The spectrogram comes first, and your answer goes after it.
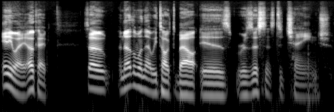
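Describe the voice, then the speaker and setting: Middle-aged guy cohosting, really deep smooth voice, laid back, dry close mic. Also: normal speed, no room sound. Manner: relaxed, chuckles easily. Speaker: podcast co-host. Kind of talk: casual chat.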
